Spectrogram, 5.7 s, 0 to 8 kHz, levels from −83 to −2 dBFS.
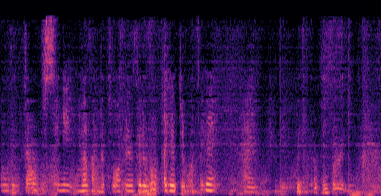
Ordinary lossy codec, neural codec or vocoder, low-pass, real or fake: AAC, 32 kbps; codec, 44.1 kHz, 0.9 kbps, DAC; 7.2 kHz; fake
